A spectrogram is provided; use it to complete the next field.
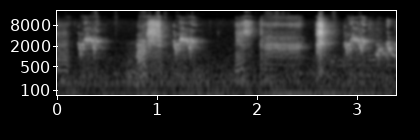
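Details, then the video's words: Talking budgerigar in a recording made to teach other budgies Turkish phrases such as "Hani benim fıstığım, benim aşkım, iyi günler"; high, scratchy, speech-like bursts and sharp squawks come in quick uneven runs, indoors. "Muhabbet Kuşu Konuşturma Sesi"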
